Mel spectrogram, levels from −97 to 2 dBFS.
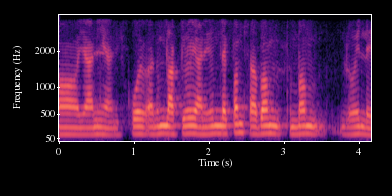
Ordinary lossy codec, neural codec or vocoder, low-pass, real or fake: none; none; 3.6 kHz; real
